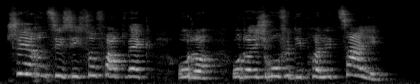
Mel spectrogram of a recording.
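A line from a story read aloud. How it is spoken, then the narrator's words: Calling out. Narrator (German): Tante Ernie ruft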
